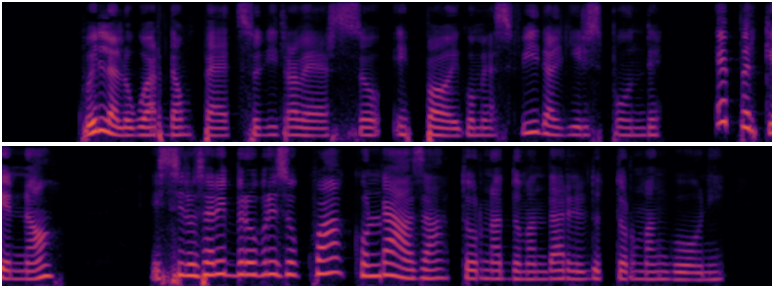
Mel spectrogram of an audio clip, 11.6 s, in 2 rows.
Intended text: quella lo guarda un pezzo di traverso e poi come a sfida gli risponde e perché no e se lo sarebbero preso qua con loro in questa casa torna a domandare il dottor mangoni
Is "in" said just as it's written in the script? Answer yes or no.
no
